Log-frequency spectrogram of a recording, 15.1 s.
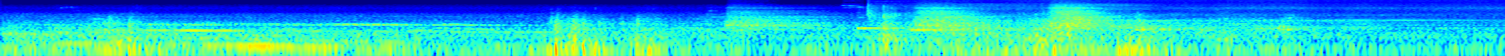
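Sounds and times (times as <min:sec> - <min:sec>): train air hiss: 0:07.1 - 0:15.0.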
